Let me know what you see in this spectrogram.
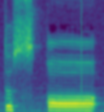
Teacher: قاف پہ کھڑا زبر ہے، کھینچنا ہے ایک الف کے برابر، تس قو. اور یہاں پہ دیکھیے سین پہ قلقلہ بالکل نہیں ہونا ہے، سین میں بالکل سیٹی کی آواز آئے گی، ٹھیک ہے، سین میں بالکل سیٹی کی آواز آئے گی اور اس کو نہیں قلقلہ نہیں کرنا ہے. · سین میں بالکل سیٹی کی آواز آئے گی اور اس کو نہیں قلقلہ نہیں کرنا ہے. جی تسقا.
